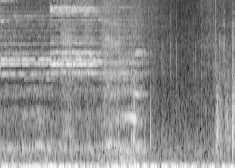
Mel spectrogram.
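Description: Metal-on-metal squeal at a railway track: several steady high tones that fade out about a second in. Beneath it is background street noise with brief distant voices.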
